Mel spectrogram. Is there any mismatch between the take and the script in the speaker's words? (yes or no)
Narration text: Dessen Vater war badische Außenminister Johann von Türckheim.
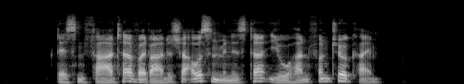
no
